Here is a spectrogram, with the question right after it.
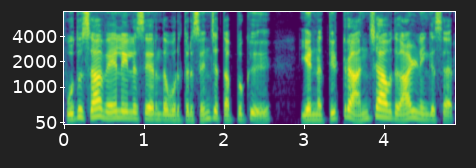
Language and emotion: Tamil, sad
